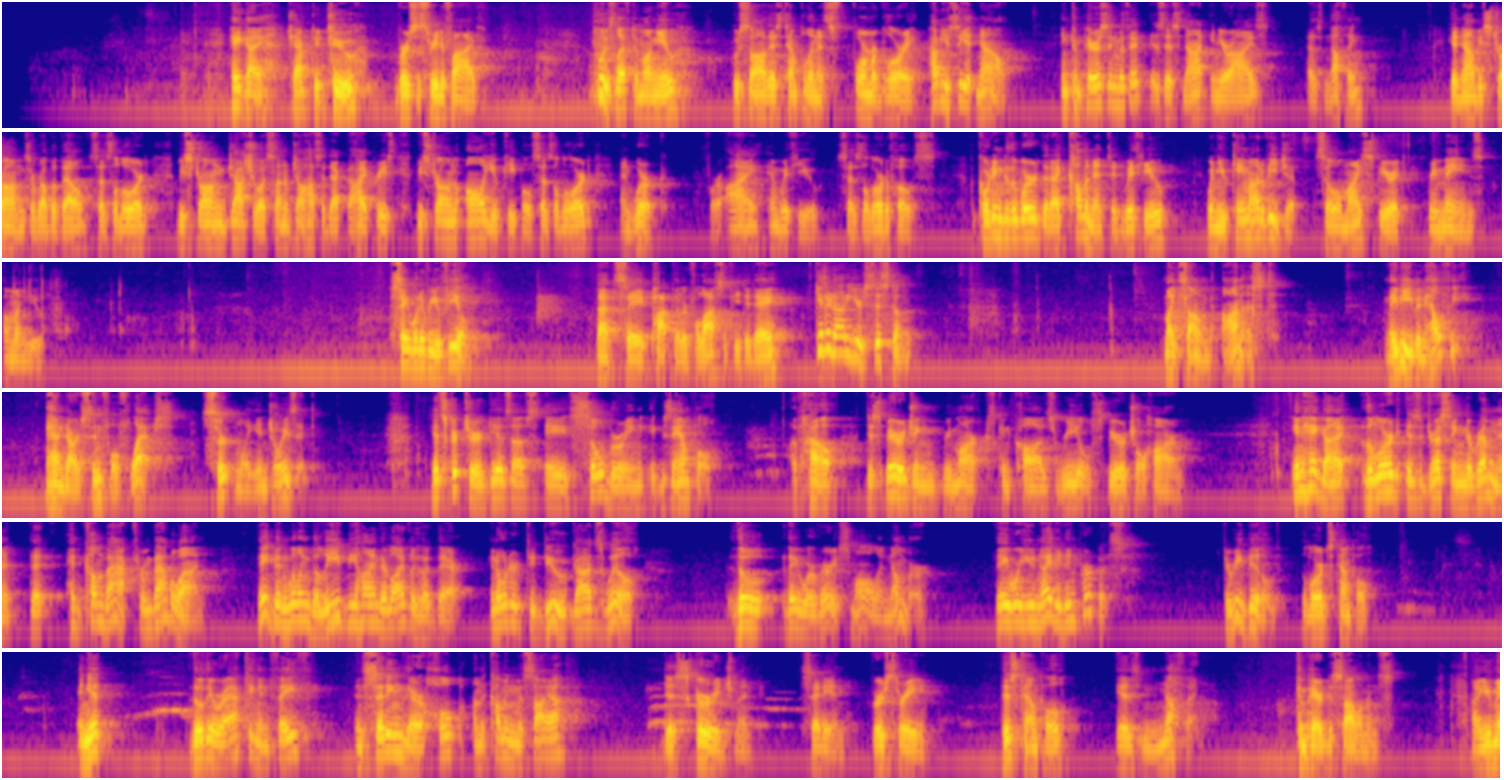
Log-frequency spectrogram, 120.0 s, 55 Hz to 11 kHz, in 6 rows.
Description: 2024-04-12 ILC Chapel — Nothing to Fear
